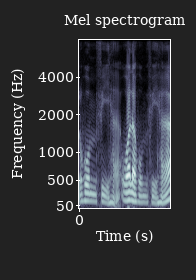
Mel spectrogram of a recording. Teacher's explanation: huruf mim maka di sini berkaitan dengan hukum mim mati yaitu dengan bacaan jelas ya mimnya tidak boleh ditahan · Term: izhar syafawi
